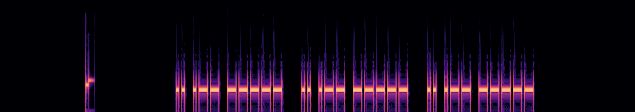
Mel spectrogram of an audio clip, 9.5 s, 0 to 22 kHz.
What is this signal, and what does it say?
Morse code, heard as a keyed tone, about 28 wpm, 700 Hz. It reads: IW0 IW0 IW0
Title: Callsign Prefixes for Top 25 DXCC - Repeated 3x - 28wpm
